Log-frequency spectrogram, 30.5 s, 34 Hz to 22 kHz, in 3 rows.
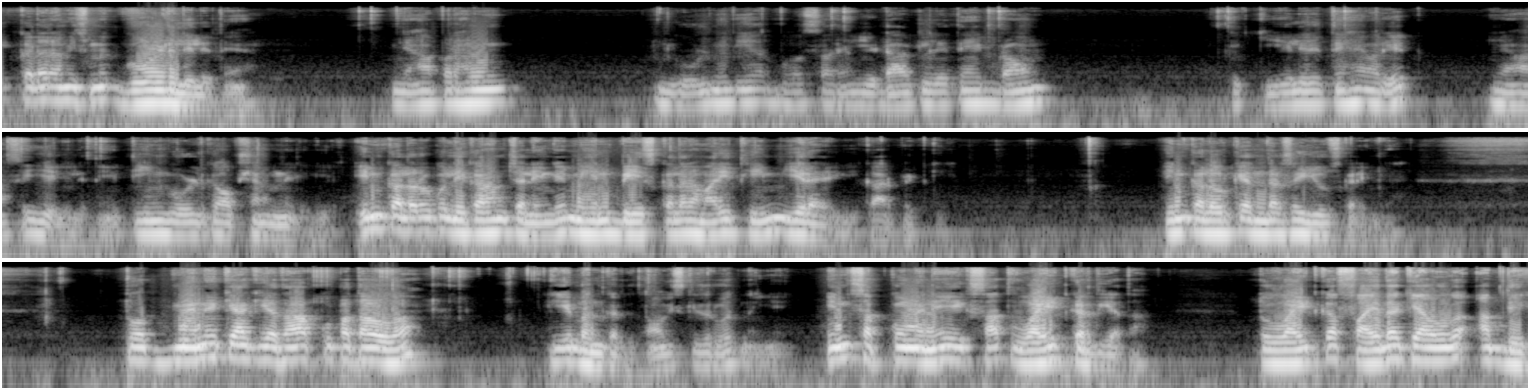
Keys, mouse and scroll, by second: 1.6 click, 1.6 typing, 4.7 click, 16.2-18.0 scroll down 1, 18.6 scroll down 1, 19.9 F4, 21.6-21.9 ctrl+scroll up 1, 22.7 ctrl+scroll up 1, 23.8 click, 30.2-30.5 scroll up 1.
